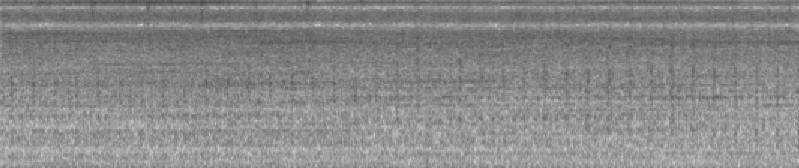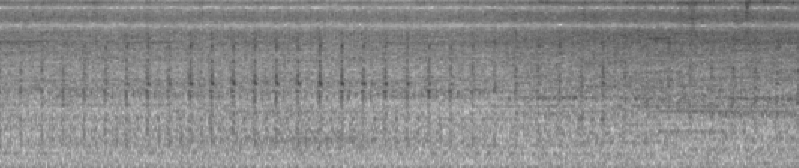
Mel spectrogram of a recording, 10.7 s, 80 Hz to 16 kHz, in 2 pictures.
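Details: 2007 Mercedes E280 with 3.0L M272 engine built after the balance shaft fix: steady idle with a sharp, fairly regular knock about three to four times a second.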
